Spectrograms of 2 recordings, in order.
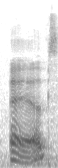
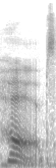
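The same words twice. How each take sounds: First: It is said without an h sound at the start. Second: It is said with an h sound at the start. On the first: "in American English they don't pronounce the H" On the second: "in British English there we will pronounce uh, pronounce the H"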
